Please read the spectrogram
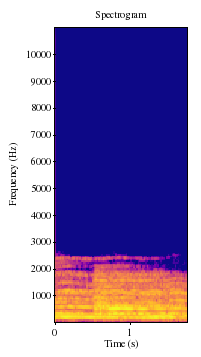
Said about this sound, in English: And bells, bells tolling morning.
